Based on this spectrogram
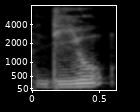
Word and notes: diyu: apatani

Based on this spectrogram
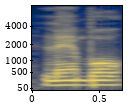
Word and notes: lembo: Apatani

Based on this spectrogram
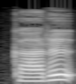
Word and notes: karw: Apatani

